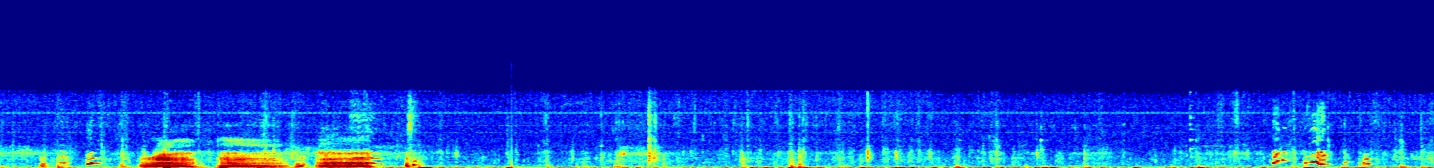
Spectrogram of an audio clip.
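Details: Labrador Retriever mix puppies growl in rough, noisy bursts for about two seconds, then fall to soft shuffling, with a few brief high whimpers near the end.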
